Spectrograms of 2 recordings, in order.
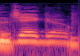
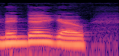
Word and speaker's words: Ninjago: Lega Ninjen. I can't even pronounce Ninjago. – It. Thank you, Ninjago.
